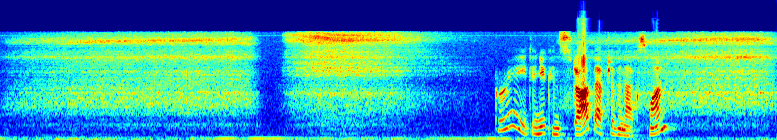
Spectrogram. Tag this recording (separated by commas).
inside a small room, Speech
